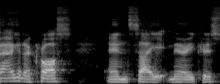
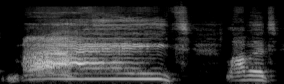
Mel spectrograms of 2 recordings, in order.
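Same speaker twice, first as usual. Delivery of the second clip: excited shout-out; 12 semitones higher, much slower than usual. Real, not acted. Greeting a friend on stream.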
